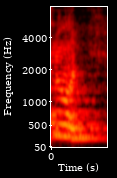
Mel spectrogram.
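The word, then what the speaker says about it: noon: जैसे कि देखिए ये जितने सारे वर्ड्स है इसको हम थोड़ा जोड़ देकर प्रोनाउंस करेंगे ओ की मात्रा। जैसे कि देखिए यहाँ पे है नून, इसमें डबल ओ एक साथ आया है तो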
